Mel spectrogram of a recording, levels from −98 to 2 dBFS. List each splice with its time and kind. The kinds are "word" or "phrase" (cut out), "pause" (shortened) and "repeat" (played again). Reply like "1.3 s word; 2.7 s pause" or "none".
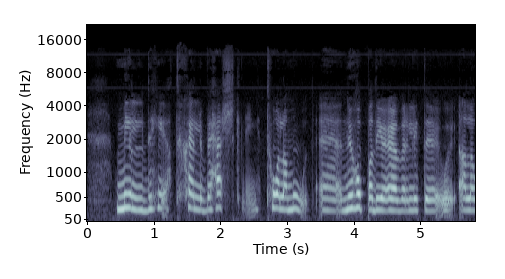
3.4 s pause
